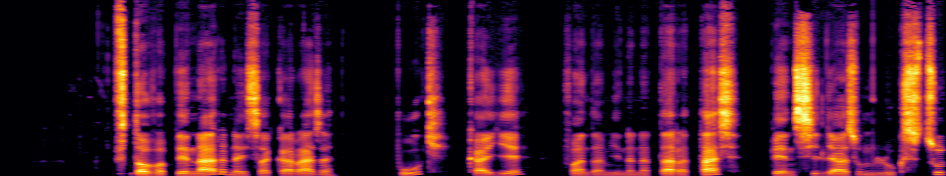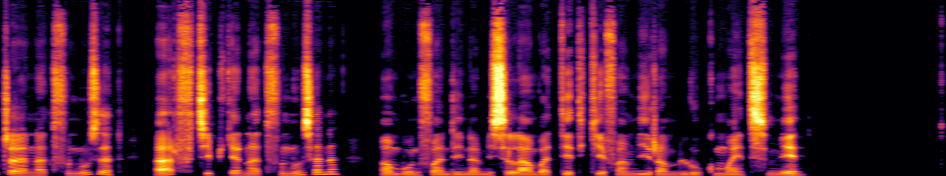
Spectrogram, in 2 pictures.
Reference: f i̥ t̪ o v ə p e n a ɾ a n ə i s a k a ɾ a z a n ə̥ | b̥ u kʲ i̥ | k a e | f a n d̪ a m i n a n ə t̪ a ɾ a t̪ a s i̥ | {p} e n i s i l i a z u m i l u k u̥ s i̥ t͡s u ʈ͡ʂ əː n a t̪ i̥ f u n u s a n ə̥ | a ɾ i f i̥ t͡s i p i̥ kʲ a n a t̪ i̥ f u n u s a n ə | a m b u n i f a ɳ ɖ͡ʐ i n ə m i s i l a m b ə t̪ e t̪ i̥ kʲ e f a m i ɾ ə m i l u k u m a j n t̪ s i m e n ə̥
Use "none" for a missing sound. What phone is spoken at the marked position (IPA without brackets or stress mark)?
p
